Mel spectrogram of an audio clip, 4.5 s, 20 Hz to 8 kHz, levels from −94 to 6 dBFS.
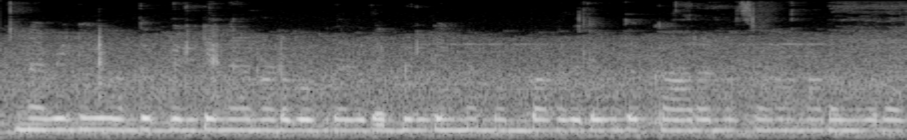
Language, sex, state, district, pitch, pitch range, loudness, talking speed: Kannada, female, Karnataka, Mysore, 230 Hz, 230-235 Hz, -15 LUFS, 185 wpm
